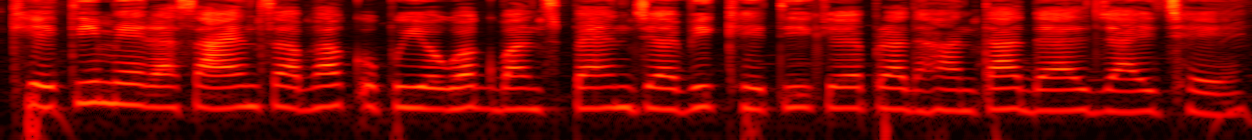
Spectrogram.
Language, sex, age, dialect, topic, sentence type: Maithili, female, 18-24, Southern/Standard, agriculture, statement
